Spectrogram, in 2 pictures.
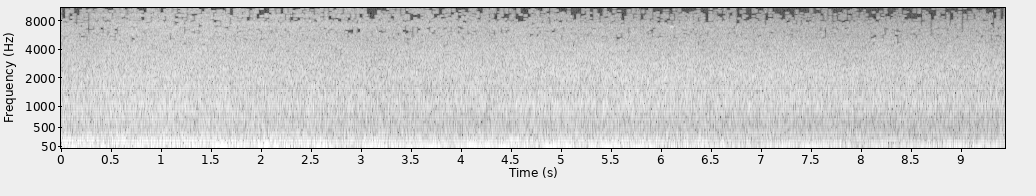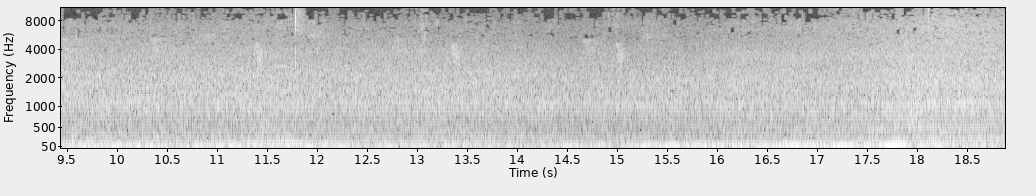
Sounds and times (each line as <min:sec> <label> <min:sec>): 0:15.3 a car passes by 0:18.8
